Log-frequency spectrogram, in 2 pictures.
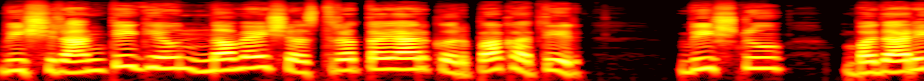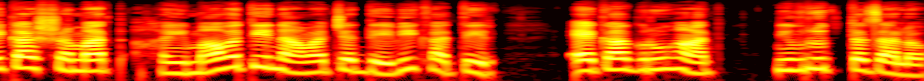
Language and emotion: Goan Konkani, neutral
